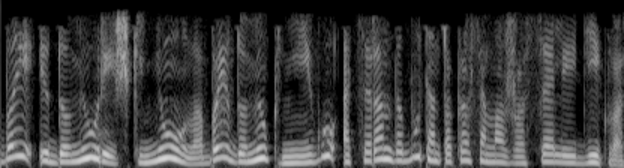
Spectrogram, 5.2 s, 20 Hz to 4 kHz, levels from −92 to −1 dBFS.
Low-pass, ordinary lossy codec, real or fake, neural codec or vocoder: 3.6 kHz; MP3, 32 kbps; fake; codec, 44.1 kHz, 7.8 kbps, Pupu-Codec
